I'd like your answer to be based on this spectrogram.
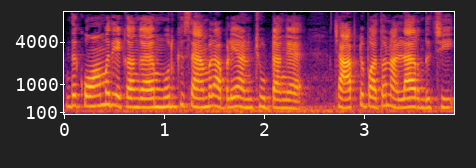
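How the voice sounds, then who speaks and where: A woman voices village women in a Kanyakumari Tamil accent, with a very high, bright, sharp tone. She talks quickly and bossily, like brisk village chatter in a cartoon. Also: steady tone, a little hiss or hum. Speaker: cartoon voice artist. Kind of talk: cartoon voice acting.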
